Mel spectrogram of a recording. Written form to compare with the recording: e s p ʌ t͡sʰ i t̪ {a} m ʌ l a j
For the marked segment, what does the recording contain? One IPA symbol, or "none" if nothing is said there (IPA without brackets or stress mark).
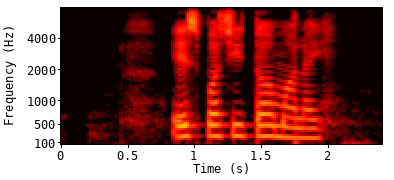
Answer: ʌ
